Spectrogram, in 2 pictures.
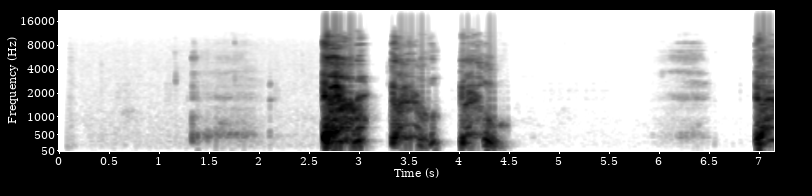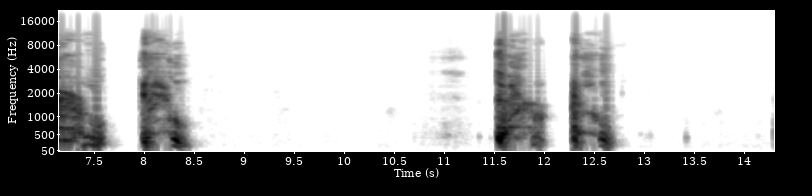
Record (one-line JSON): {"three_cough_length": "14.3 s", "three_cough_amplitude": 32131, "three_cough_signal_mean_std_ratio": 0.23, "survey_phase": "beta (2021-08-13 to 2022-03-07)", "age": "65+", "gender": "Male", "wearing_mask": "No", "symptom_none": true, "smoker_status": "Ex-smoker", "respiratory_condition_asthma": false, "respiratory_condition_other": true, "recruitment_source": "REACT", "submission_delay": "0 days", "covid_test_result": "Negative", "covid_test_method": "RT-qPCR", "influenza_a_test_result": "Negative", "influenza_b_test_result": "Negative"}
